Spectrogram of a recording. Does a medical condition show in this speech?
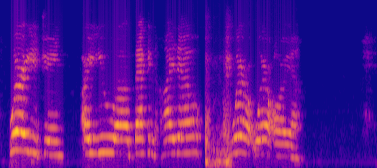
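Yes: multiple sclerosis; secondary progressive, earlier relapsing remitting, aggressive; on medication, exhausted; hears herself slurring.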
